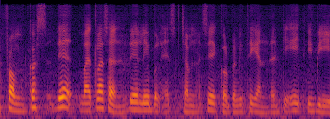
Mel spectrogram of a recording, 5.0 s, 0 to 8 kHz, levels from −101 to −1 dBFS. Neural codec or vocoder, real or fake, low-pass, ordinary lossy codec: codec, 16 kHz, 0.7 kbps, FocalCodec; fake; 7.2 kHz; none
